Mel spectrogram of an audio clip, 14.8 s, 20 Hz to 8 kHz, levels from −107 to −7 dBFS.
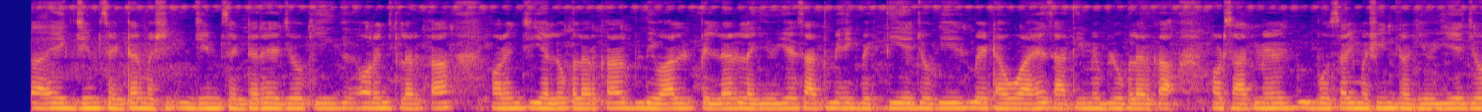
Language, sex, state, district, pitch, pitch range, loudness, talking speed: Hindi, male, Uttar Pradesh, Budaun, 130 Hz, 130-135 Hz, -30 LUFS, 200 wpm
